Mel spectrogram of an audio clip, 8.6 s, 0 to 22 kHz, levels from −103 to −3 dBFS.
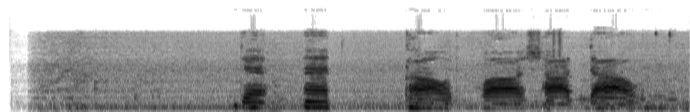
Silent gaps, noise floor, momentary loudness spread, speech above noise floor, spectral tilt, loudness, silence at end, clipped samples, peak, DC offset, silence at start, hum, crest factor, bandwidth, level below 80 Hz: none; -44 dBFS; 23 LU; 30 dB; -5.5 dB/octave; -15 LUFS; 0 s; under 0.1%; 0 dBFS; under 0.1%; 0.6 s; none; 18 dB; 8.2 kHz; -58 dBFS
